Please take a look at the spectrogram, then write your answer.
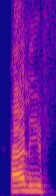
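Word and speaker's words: ا: কিরকম উচ্চারণ আলিফ আলিফ একেবার এই ঠোঁটের সাথে এরকম শক্তভাবে লাগবে না কিন্তু সিম্পল কোন রকম আলিফ এই যে আলিফ আলিফ আলিফ আশা করি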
